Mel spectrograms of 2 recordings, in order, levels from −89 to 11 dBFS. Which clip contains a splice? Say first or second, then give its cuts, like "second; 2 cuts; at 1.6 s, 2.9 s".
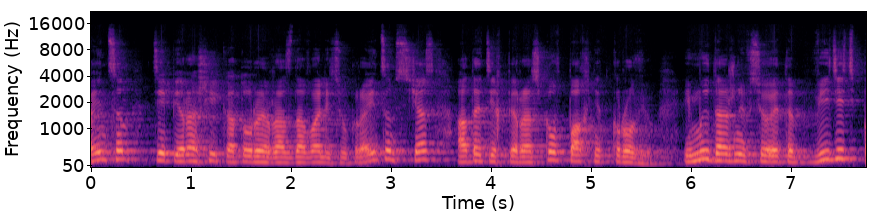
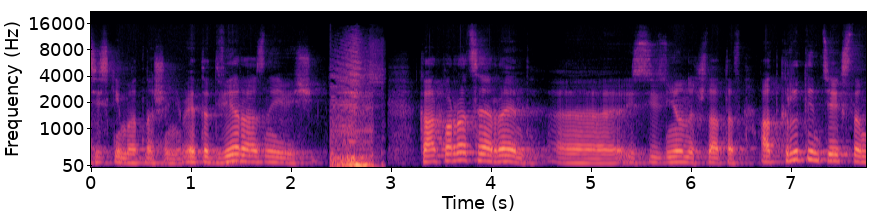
second; 1 cut; at 2.6 s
